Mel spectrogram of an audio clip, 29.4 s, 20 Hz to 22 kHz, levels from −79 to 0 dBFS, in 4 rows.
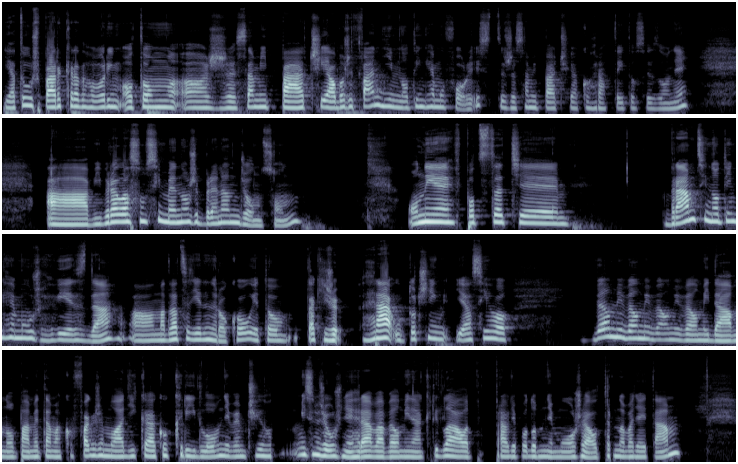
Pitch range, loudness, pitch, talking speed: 165-215 Hz, -21 LUFS, 185 Hz, 170 wpm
